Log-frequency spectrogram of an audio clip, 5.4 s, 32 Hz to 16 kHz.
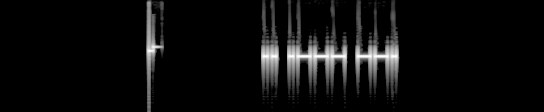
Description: Morse code, heard as a keyed tone, about 28 wpm, 700 Hz. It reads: IJG
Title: USA Call Sign Postfixes - 3 Letters 28wpm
